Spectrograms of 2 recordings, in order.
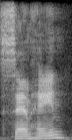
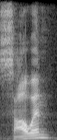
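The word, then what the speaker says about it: Samhain: It's not pronounced Sam Hayne. It's pronounced Sin.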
